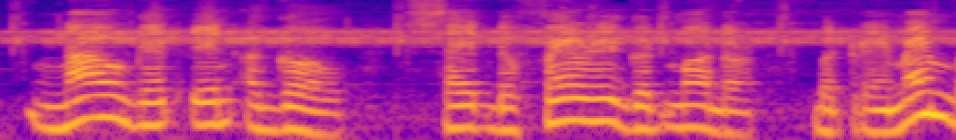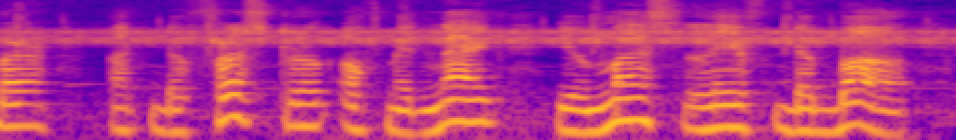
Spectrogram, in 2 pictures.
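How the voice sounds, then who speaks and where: With music playing in the background, a man speaks at a fairly high pitch with ordinary pitch variation. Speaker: university student. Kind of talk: storytelling reading aloud of a fairy tale.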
